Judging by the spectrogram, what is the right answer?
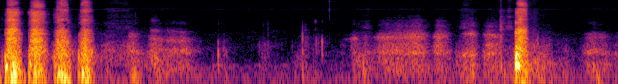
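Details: Long induced sneezing fit: a quick run of four sharp sneezes, then sniffly breathing and one more loud sneeze. Sneezing.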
